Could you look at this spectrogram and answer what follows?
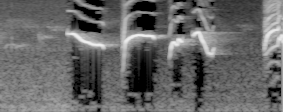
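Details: Female Oriental magpie-robin whistling to stimulate a male: a long downward-sliding whistle, a sustained level whistle, two short slurred notes, then a harsh burst after a brief pause.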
